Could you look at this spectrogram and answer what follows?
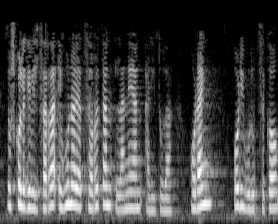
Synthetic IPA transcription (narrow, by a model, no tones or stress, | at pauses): e̞wsko̞le̞ɣe̞β̞ilt͡saraʔe̞ɣ̞unaɾeat͡seo̞re̞t̪anlane̞anaɾit̪uða | o̞ɾajn | o̞ɾiβuɾut͡se̞ko̞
